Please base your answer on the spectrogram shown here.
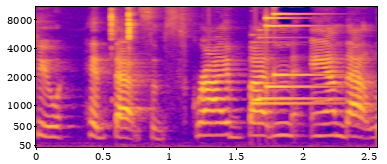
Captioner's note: mouse clicks; bell chimes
